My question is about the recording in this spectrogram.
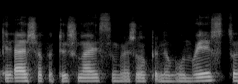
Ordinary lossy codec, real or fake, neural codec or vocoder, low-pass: Opus, 16 kbps; fake; codec, 24 kHz, 1 kbps, SNAC; 10.8 kHz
